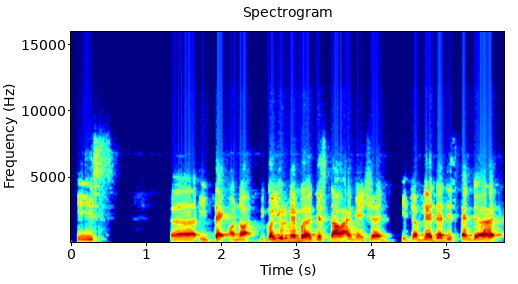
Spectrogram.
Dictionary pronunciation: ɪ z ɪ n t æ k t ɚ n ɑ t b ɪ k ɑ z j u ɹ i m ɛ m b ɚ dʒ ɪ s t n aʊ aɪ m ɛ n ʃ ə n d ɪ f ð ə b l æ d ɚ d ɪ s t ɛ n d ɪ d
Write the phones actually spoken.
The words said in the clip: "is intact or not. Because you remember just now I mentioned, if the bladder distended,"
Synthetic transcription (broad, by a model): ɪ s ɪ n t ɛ k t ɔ n ɑ t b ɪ k ɑ s j u ɹ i m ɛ m b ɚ dʒ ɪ s n aʊ aɪ m ɛ n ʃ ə n ɪ f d ə b l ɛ d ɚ d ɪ s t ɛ n d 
